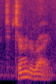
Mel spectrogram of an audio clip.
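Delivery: ordinary delivery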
